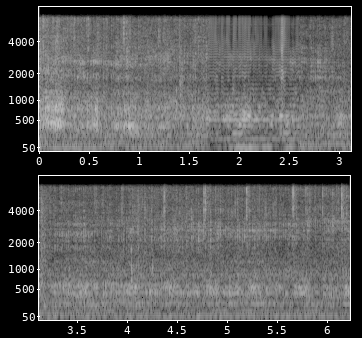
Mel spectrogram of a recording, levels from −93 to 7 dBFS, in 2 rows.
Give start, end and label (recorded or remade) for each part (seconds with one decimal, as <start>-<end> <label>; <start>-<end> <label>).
0.0-1.7 recorded; 1.7-2.6 remade; 2.6-6.2 recorded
